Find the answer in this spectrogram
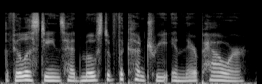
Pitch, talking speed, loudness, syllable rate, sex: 180 Hz, 230 wpm, -17 LUFS, 6.3 syllables/s, female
